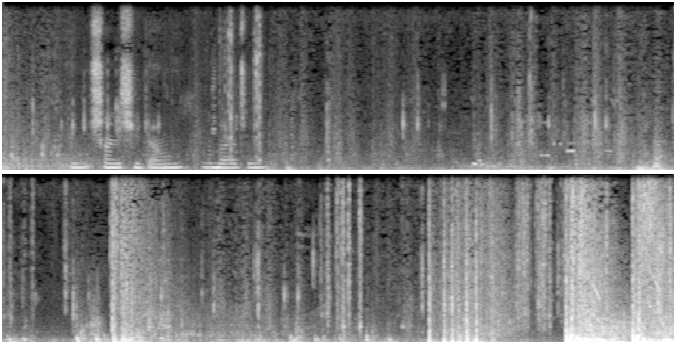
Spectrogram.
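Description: Wooden building pieces clack into place in quick succession.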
